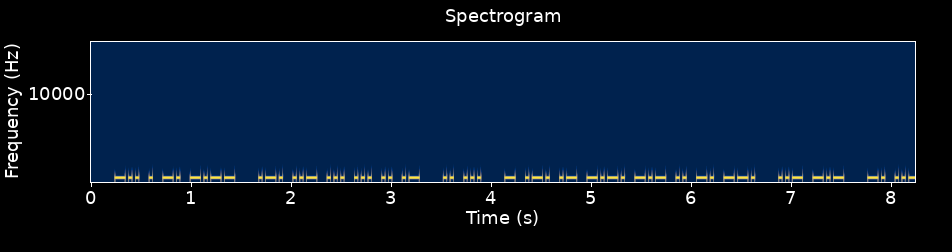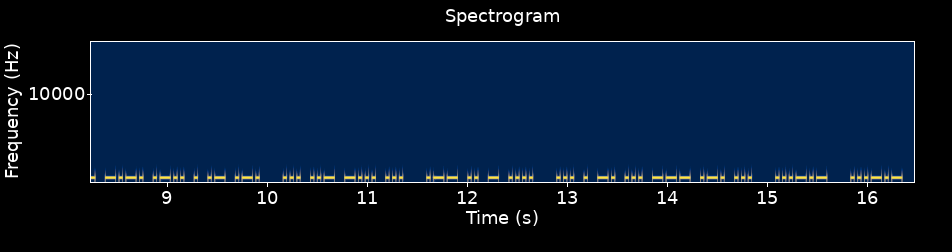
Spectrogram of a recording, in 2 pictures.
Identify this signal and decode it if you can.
Morse code, heard as a keyed tone, about 36 wpm, 550 Hz. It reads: DENY RUSSIA IS TRACKING UK NUCLEAR SUBS WITH SENSORS <SK> <SK>
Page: News Headlines in Morse Code at 35 WPM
